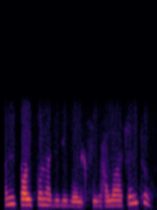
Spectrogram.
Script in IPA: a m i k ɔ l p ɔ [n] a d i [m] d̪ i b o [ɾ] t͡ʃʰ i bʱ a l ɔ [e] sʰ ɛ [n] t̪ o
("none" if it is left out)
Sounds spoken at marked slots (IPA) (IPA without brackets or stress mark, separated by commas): n, none, l, a, n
